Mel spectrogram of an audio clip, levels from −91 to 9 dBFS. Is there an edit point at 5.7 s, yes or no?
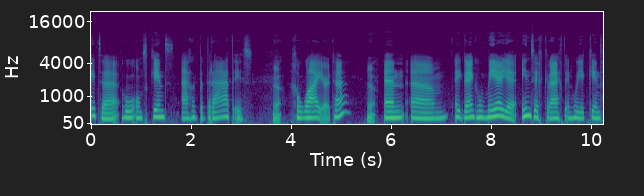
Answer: yes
